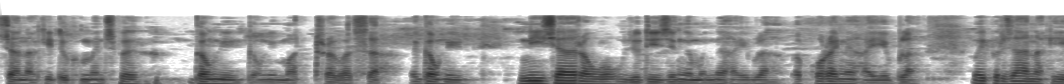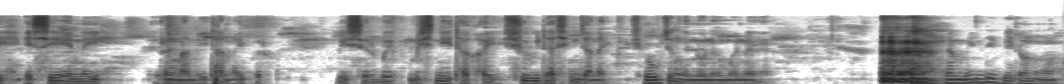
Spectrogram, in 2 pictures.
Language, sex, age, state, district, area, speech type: Bodo, male, 30-45, Assam, Chirang, urban, spontaneous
